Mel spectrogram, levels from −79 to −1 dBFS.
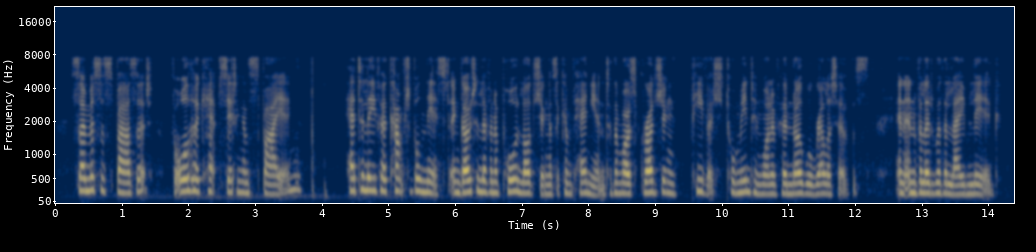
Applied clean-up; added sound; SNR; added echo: neural separator model SepFormer DNS4.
